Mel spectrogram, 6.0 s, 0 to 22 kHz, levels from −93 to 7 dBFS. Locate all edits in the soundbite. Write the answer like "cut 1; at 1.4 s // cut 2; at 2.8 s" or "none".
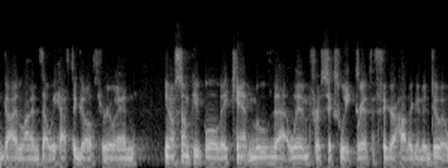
cut 1; at 4.7 s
